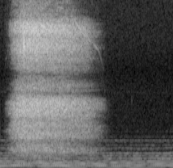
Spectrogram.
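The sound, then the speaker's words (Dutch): A slow, deep inhale through the nose during a guided relaxation breathing exercise: a soft, airy rush lasting just over a second, over gentle sustained background music tones that continue after the breath ends. “Adem diep door de neus in”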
